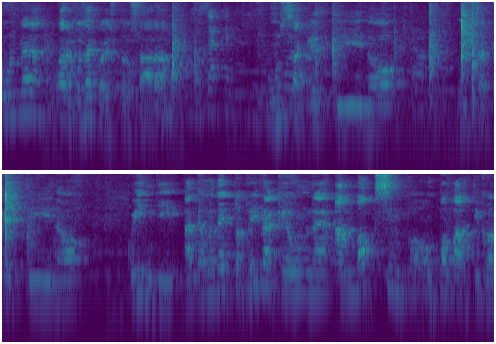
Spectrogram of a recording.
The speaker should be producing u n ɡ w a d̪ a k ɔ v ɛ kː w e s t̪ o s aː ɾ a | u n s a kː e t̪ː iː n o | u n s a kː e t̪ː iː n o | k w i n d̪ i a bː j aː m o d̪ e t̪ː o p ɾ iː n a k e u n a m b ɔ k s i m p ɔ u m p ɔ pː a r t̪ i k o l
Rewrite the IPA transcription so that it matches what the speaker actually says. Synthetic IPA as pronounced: u n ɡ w a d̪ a k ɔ z ɛ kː w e s t̪ o s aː ɾ a | u n s a kː e t̪ː iː n o | u n s a kː e t̪ː iː n o | k w i n d̪ i a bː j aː m o d̪ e t̪ː o p ɾ iː m a k e u n a m b ɔ k s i m p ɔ u m p ɔ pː a r t̪ i k o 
